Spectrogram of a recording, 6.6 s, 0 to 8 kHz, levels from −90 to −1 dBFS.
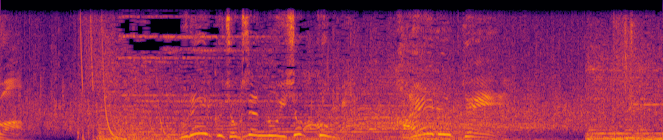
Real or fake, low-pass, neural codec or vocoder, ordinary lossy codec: real; 7.2 kHz; none; none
